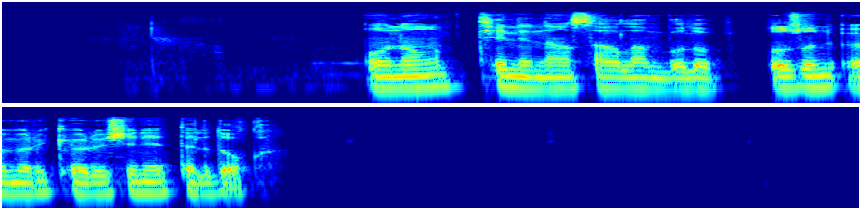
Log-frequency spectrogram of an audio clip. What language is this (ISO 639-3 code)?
uig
